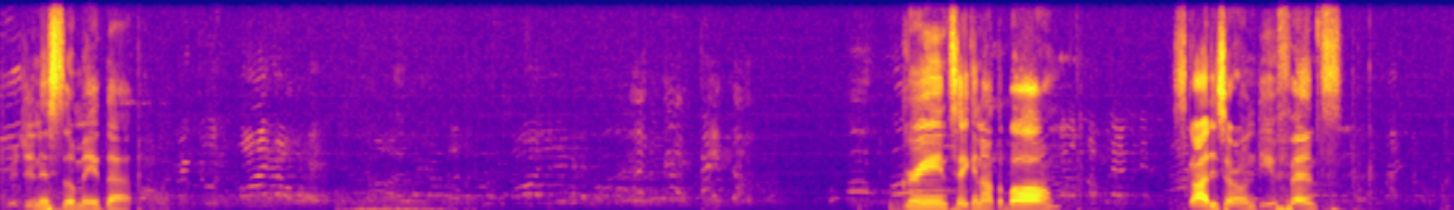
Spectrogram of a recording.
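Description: Young women shout loudly in an echoing gym.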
